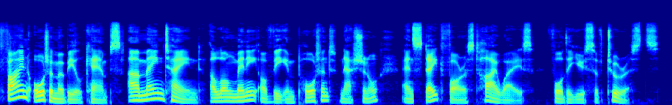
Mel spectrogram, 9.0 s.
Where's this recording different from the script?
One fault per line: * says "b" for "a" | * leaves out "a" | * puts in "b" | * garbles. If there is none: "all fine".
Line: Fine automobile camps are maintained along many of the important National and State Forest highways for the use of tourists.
all fine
